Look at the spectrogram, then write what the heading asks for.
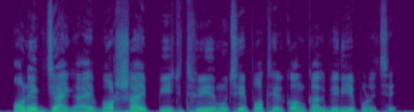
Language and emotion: Bengali, neutral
